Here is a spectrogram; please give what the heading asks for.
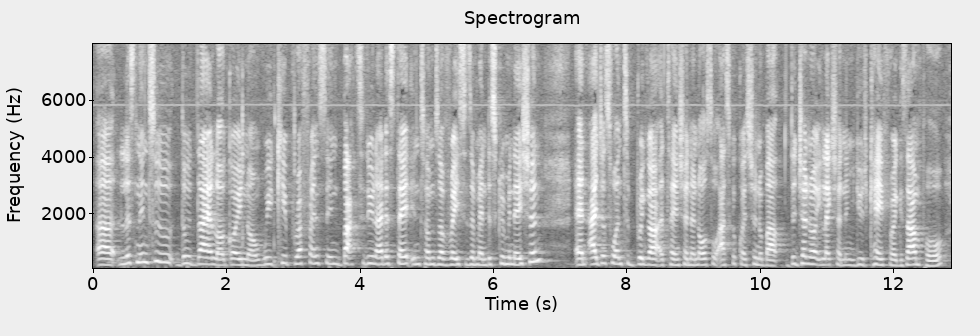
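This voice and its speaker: A woman's voice: fairly high pitch, brisk. A woman from Europe making an earnest, insistent comment and question from the audience of a panel discussion. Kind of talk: spontaneous public comment and question.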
